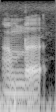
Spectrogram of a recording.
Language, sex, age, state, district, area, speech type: Bengali, male, 30-45, West Bengal, Birbhum, urban, spontaneous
